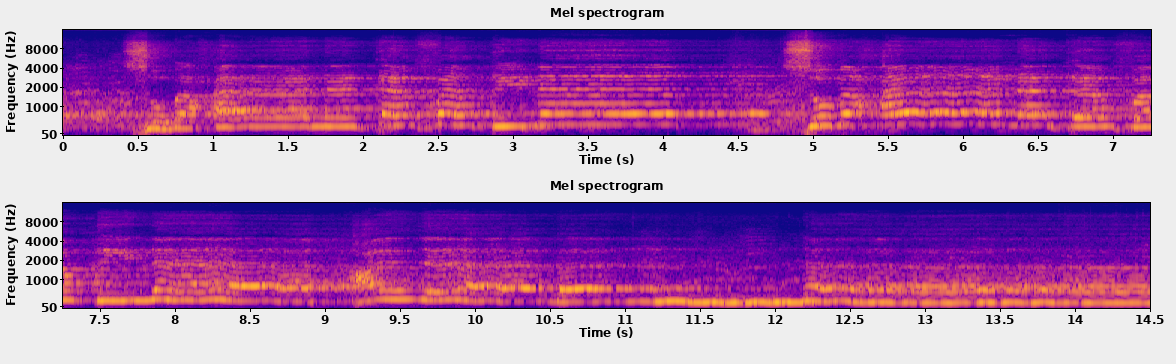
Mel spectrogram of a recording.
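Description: A woman singing solo into a microphone: a slow, melismatic melody with long held and bending notes, ending on a long steady note.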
